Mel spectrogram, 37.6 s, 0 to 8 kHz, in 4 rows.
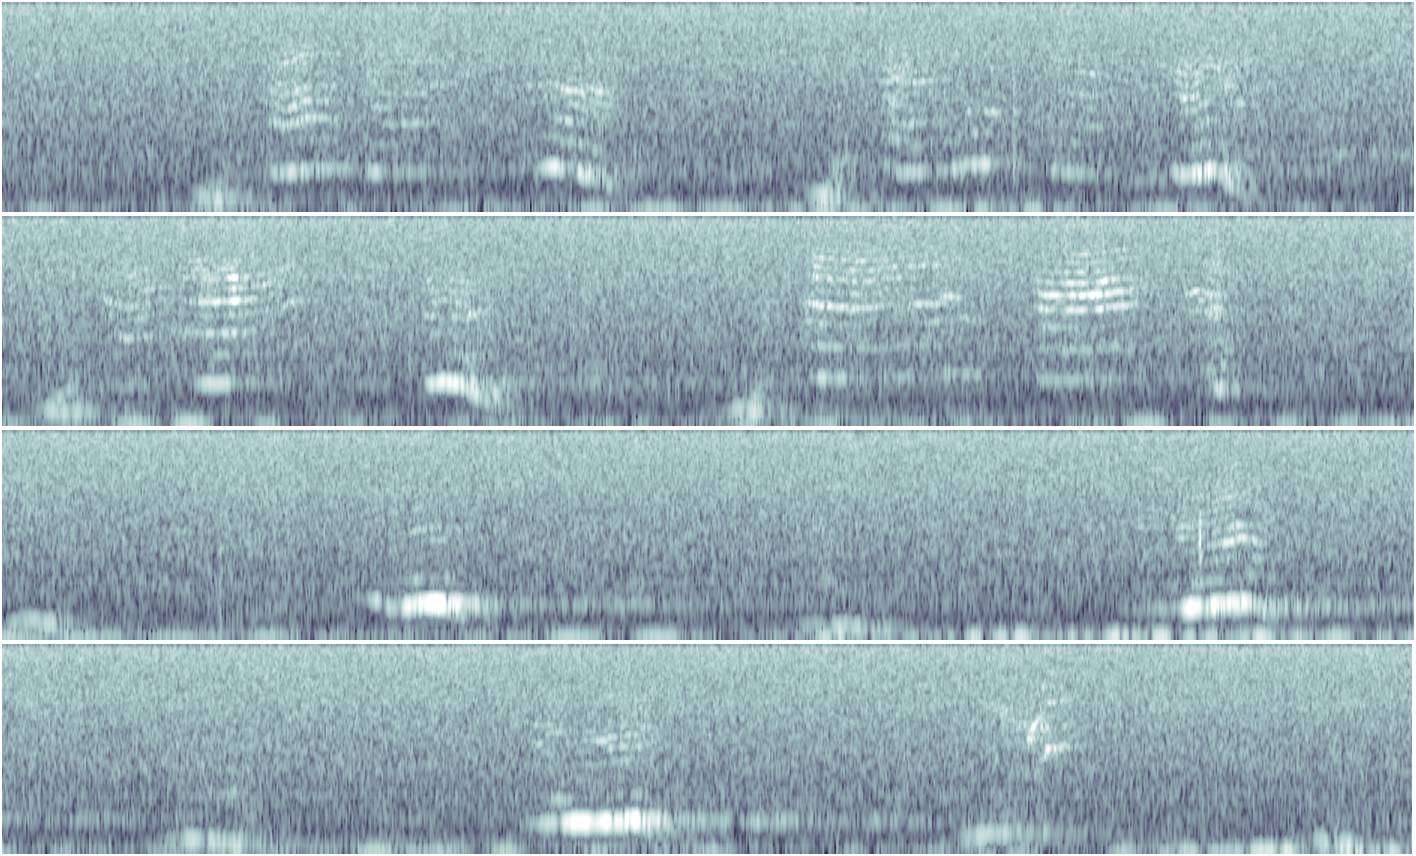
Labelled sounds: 1.7	2.3	humpback whale, 1.2 to 2.5 kHz
5.9	6.7	humpback whale, 0.83 to 2.8 kHz
10.1	11.2	humpback whale, 1.2 to 3.6 kHz
12.3	12.6	humpback whale, 2.2 to 2.6 kHz
14.8	15.7	humpback whale, 1.1 to 4.4 kHz
16.3	17.0	humpback whale, 1.5 to 3.8 kHz
26.8	27.3	humpback whale, 1.4 to 2.1 kHz
32.1	32.4	humpback whale, 2.0 to 2.2 kHz
35.0	35.5	humpback whale, 1.4 to 2.8 kHz

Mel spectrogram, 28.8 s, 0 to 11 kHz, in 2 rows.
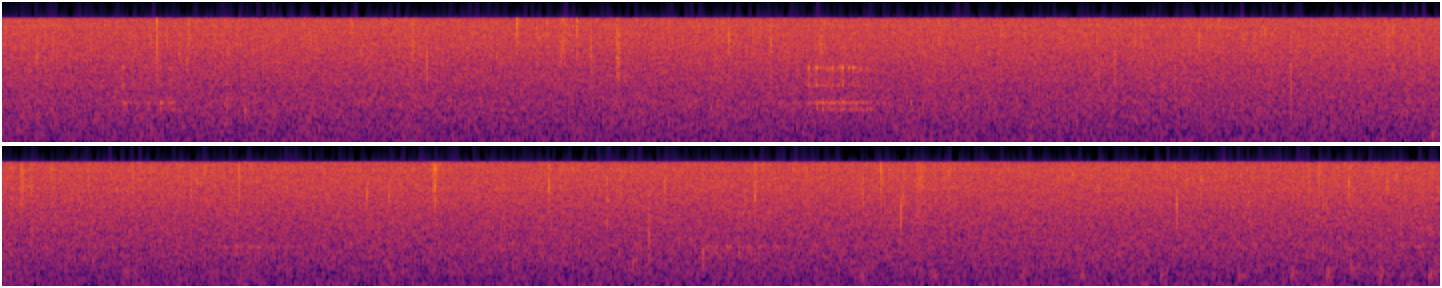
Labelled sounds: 8.1	8.7	croaking sound likely from a nearby submerged object, 0.78 to 2.5 kHz

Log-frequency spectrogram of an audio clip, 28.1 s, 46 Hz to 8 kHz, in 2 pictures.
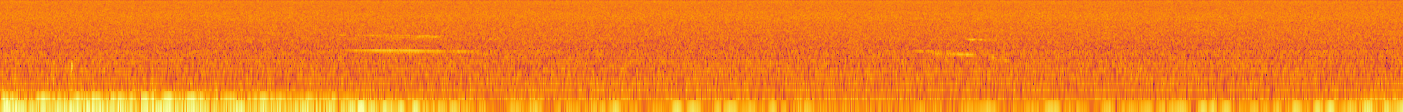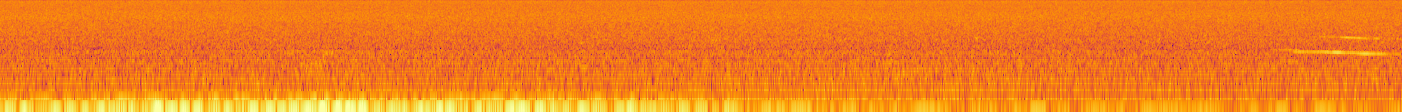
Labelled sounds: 3.5	4.4	humpback whale, 0.80 to 1.6 kHz
26.8	27.8	humpback whale, 0.80 to 1.6 kHz

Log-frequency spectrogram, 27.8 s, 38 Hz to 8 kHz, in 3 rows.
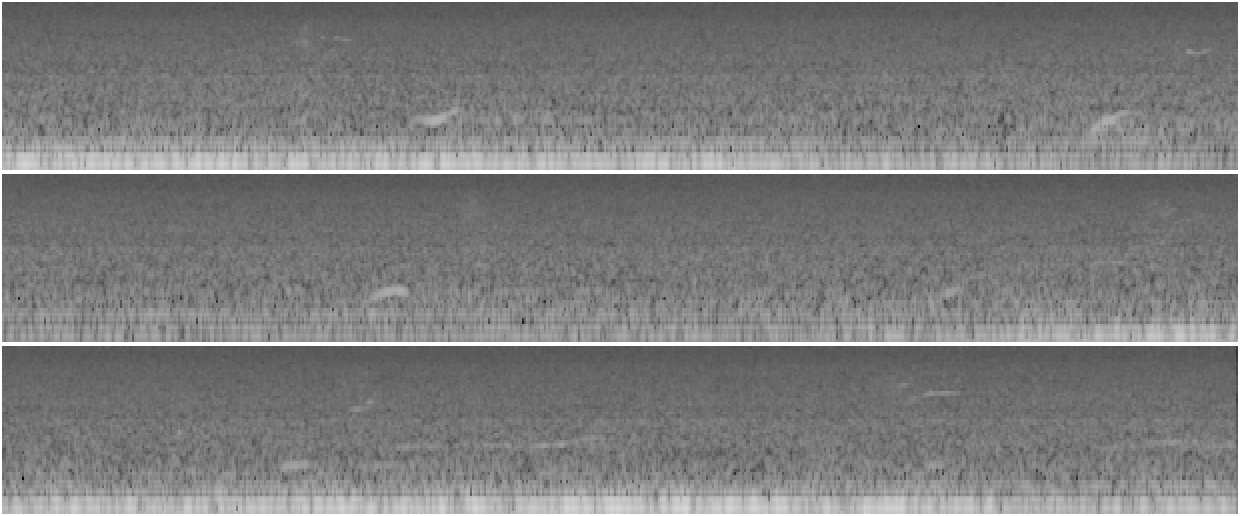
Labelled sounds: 25.5	25.8	humpback whale, 1.5 to 2.0 kHz

